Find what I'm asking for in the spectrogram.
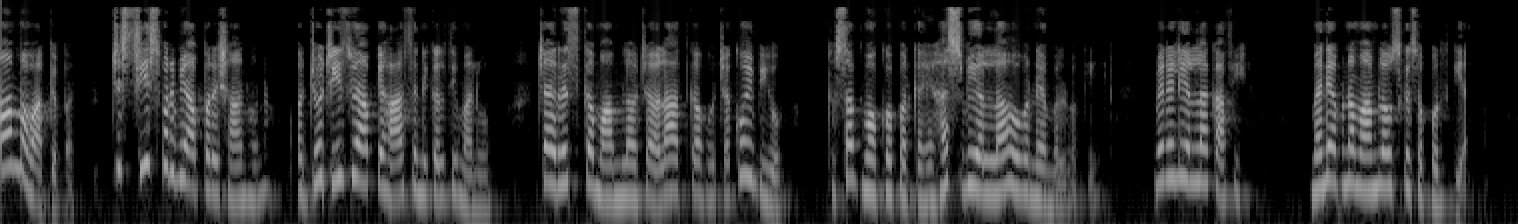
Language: Urdu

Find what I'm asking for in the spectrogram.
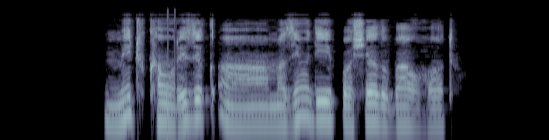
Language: Indus Kohistani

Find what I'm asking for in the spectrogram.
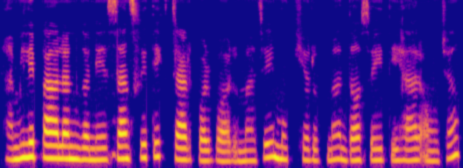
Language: Nepali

